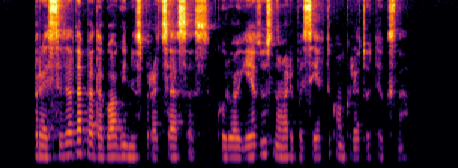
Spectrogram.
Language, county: Lithuanian, Vilnius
